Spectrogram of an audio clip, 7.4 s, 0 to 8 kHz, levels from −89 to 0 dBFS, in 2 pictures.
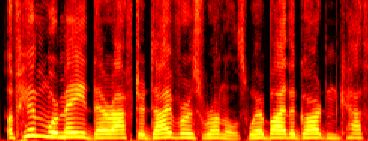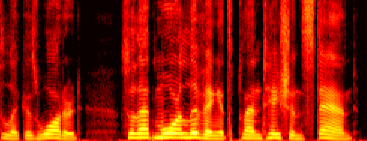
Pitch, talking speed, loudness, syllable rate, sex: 215 Hz, 165 wpm, -19 LUFS, 5.1 syllables/s, female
